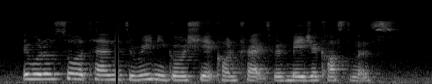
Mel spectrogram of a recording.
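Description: At 1.15 to 1.19 s, a gap at a join of encoded pieces: untrimmed encoder delay and padding leave a 36 ms gap with smeared edges.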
